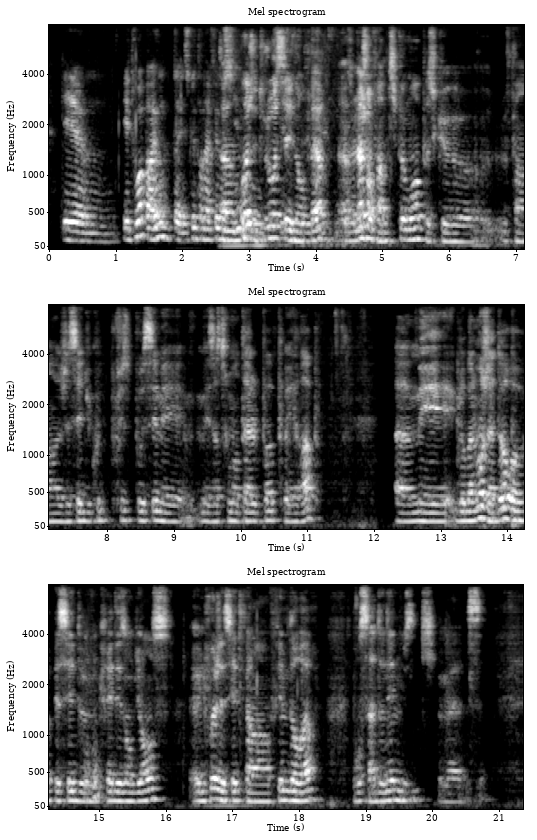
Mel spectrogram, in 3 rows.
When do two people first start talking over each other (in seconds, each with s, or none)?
2.6 s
